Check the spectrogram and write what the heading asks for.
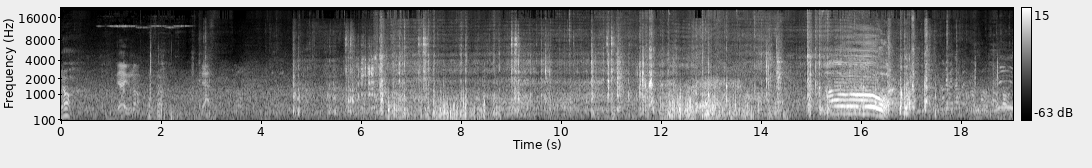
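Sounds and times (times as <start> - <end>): skateboard wheels rumbling: 4.2 - 19.0
skateboard clacks: 4.6 - 19.0.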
